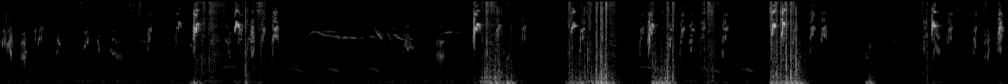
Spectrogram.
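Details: Fighting pet Forpus parrotlets give scattered high, scratchy chirps and a short wavering whistle, broken by several brief loud bursts of harsh squeaking with scuffle noise.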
